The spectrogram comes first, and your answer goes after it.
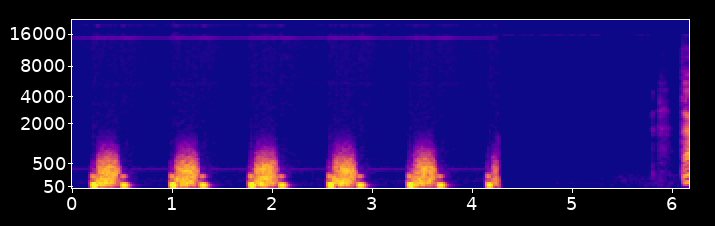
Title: aortic stenosis sound Auscultation of heart aortic valve sound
